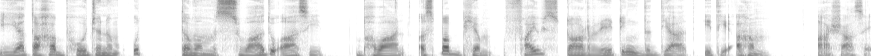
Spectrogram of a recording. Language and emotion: Sanskrit, fearful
